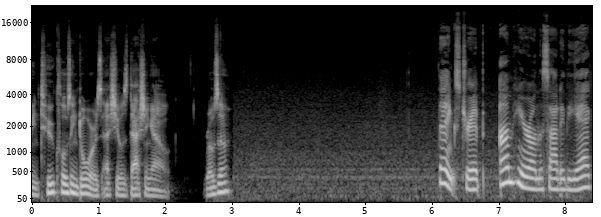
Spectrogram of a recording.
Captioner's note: 3 second pause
